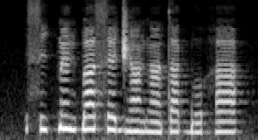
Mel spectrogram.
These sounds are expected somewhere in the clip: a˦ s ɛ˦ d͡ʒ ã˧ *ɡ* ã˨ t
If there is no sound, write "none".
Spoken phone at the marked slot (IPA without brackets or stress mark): ɡ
